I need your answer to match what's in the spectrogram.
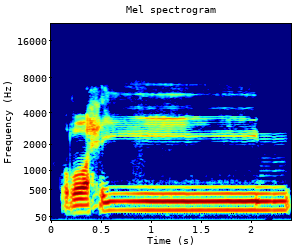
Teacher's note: শেষে তো আউজুবিল্লাহর সময়ও শেষে জি মিম তো মিম তাওয়াসুদ আওয়াজ যেন মিমের মাখরাজে যাওয়ার সাথে সাথে বন্ধ হয়ে না যায় যেমন এইখানে রহিম মিমের উচ্চারণটাকে একটু ধরে রাখা এক হরকত পরিমাণ সময় ধরে রাখা · মিমের উচ্চারণটাকে একটু ধরে রাখা, এক হরকত পরিমাণ সময় ধরে রাখা। তো যাওয়ার সাথে সাথে যদি উচ্চারণ শেষ করে দেই তখন কিন্তু মিমের ওই তাওয়াসসুত সিফতটা আদায় হবে না। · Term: মিম তাওয়াসুত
